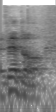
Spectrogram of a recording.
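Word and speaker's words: victual: from um so the viddle um just in case you were wondering you don't pronounce the c um it's there but just ignore it um there's I've often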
